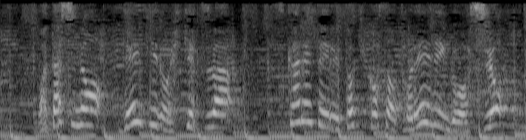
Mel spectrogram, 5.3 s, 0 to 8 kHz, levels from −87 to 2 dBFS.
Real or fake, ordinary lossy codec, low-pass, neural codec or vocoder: real; MP3, 32 kbps; 7.2 kHz; none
